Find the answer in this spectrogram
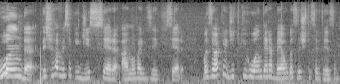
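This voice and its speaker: A woman's fairly high voice with very wide pitch swings and big swings in loudness. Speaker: history tutor. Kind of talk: informal exam review lecture. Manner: casual, halting with self-corrections.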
